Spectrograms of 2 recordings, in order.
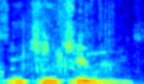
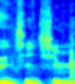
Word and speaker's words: Nkyinkyim: How do you say that? Nkyinkyim. What does Nkyinkyim mean? Nkyinkyim. Yeah, that's how you say it.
